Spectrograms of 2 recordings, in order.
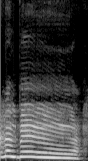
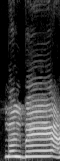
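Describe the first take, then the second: First: Very slow, crying hawker's wail; slow plaintive seller call. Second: Street seller call. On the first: Girl selling clay outside at night, slow crying wail. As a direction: stretch the call out mournfully. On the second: Girl selling clay outside at night, chanting her call. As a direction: call out wares like a street vendor. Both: Acted. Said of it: "عماله تقول صلصال للبيع".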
